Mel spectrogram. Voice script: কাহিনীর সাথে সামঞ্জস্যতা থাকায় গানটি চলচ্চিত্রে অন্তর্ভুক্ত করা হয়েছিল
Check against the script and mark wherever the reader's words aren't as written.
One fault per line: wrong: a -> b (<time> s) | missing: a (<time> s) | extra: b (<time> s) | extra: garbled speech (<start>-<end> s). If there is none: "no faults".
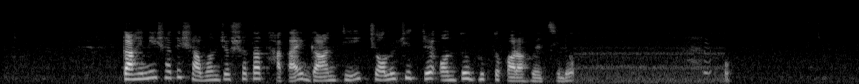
no faults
